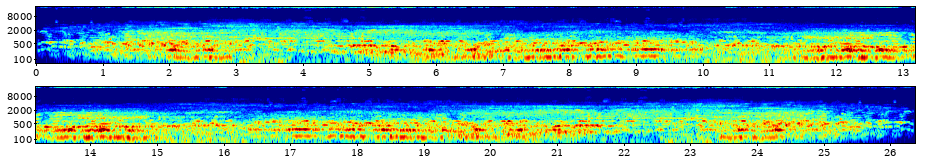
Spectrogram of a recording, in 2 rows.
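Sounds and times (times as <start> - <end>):
vocals: 0.0 - 26.3.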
